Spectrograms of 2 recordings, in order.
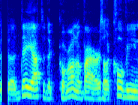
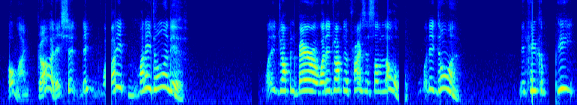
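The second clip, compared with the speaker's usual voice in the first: agitated disbelief; 10 semitones higher than usual. Real, not acted. Agitated about oil price drop.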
